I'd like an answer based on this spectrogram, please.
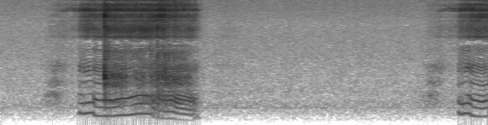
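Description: Loud vibrating, tonal snores on breathing in, separated by quiet pauses; snoring.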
